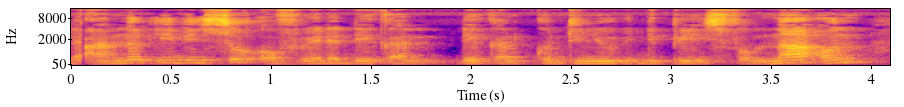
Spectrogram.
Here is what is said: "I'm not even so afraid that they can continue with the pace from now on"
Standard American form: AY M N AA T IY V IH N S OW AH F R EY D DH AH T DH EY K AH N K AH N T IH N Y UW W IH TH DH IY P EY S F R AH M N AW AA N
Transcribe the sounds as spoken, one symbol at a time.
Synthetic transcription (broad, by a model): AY M N AA T IY V IH N S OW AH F W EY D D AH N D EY K AH N K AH N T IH N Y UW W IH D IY P EY S F R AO M N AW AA N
